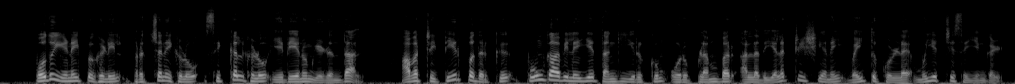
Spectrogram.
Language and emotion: Tamil, neutral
